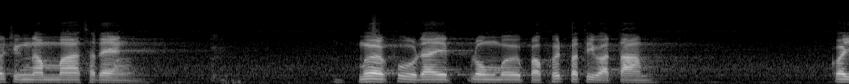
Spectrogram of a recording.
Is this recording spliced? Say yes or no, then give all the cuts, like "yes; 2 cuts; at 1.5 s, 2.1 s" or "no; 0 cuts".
no; 0 cuts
